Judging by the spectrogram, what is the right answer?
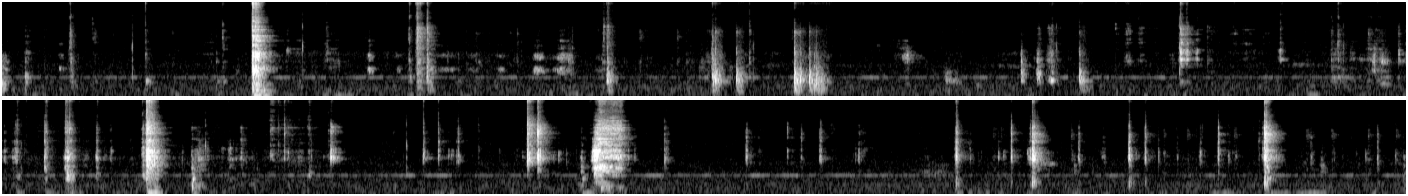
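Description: Irregular small clicks and taps of plastic model railway coach parts being handled and taken apart: the chassis with its wheelsets, tiny screws and a small screwdriver knocking against one another and the table.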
